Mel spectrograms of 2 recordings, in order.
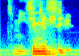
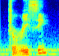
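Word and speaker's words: Tzimisce: Well, God, I'm gonna butcher these names now. That's all right. So Sombra and the what? The Terrace? Timisi. Timisi, Terrace-Misu, okay. Seriously. Anyway, them, the Teresi?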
